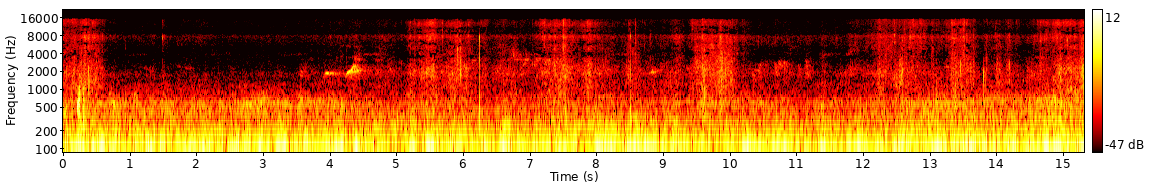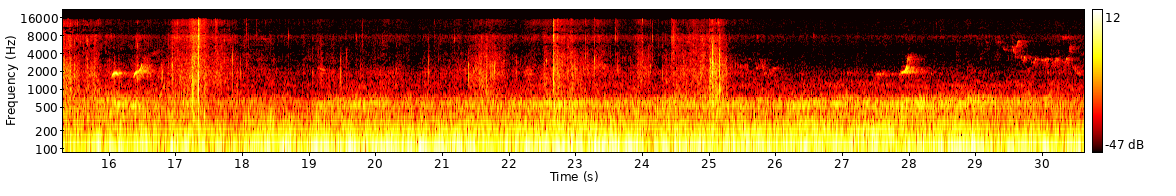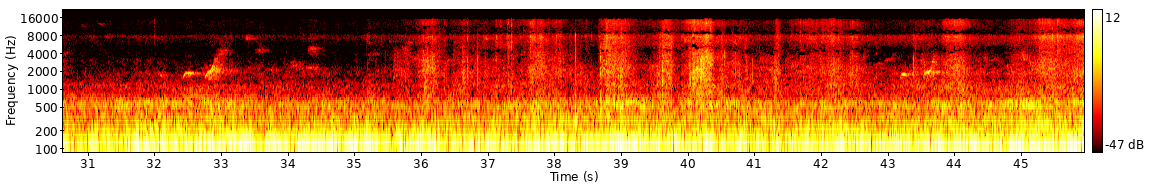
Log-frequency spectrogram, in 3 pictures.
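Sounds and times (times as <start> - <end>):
rustling: 0.0 - 0.8, 5.1 - 10.7, 11.7 - 25.6, 35.4 - 45.9
low rumble of wind: 0.0 - 45.9.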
